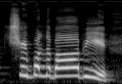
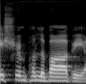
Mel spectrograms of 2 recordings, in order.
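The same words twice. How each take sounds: First: High, slow mock Aussie catchphrase; hammed-up Australian accent. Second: Said in the usual way. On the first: Mocking what producers wanted said, hammed-up Australian accent. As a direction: exaggerate the Australian twang, pitched high. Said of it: "they wanted us to be like". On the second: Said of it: "we don't say shrimp on the barbie".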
